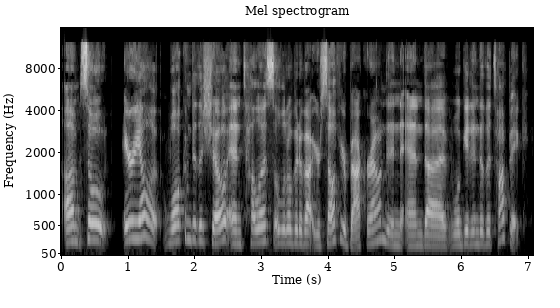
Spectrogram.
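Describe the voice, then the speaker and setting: A woman hosting a podcast interview, speaking casually and haltingly with many restarts. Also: mid-range voice. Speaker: podcast host.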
